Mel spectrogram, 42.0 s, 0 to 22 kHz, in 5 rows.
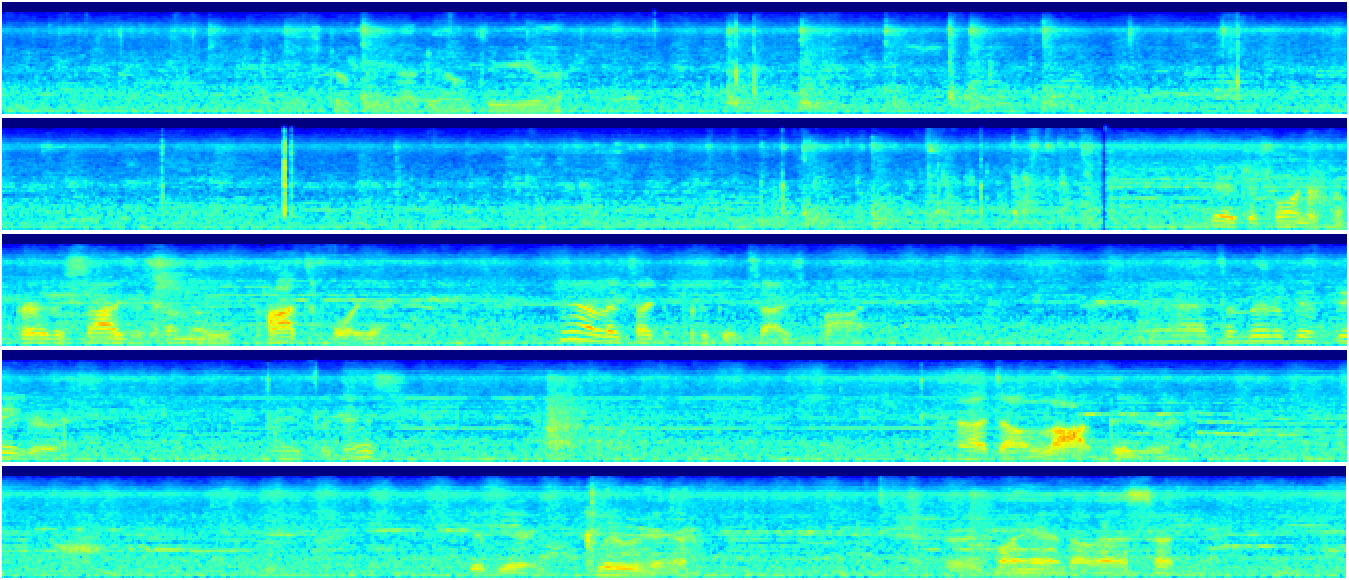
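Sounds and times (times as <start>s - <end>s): ventilation hum: 0.0s - 42.0s.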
